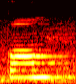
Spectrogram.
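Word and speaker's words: comb: अगर वर्ड के एंड में एम आ गया है तो बी साइलेंट हो जाएगा, जैसे क्लाइम, क्रम, डम, कॉम, ये बी साइलेंट है।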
